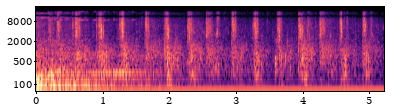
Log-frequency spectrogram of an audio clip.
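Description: Footsteps crunch quickly and steadily on gravel.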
